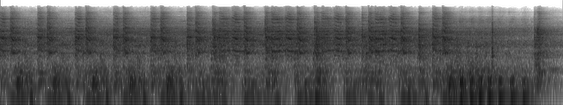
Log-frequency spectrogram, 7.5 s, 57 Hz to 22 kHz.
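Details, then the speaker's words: 2018 Polaris Sportsman ACE 570 with new top end, cold; fuel pump runs and fuel and spark are good, but it cranks in uneven sputtering bursts and won't start, suspected from tight valve lash and low compression; warmed up, it runs perfectly. "yeah see it just doesn't want to start if you feather the throttle just a little bit you get it to start up and then it'll idle"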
